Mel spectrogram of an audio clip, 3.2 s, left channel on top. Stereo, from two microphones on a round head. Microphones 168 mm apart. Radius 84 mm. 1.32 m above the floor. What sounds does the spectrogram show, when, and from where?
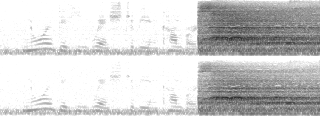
0.2 s a woman speaking: 40° left (ahead or behind)
2.0 s a shout: 70° left (ahead or behind)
